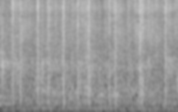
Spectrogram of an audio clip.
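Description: Scattered claps from an audience at a religious gathering with a habib, a handful of sharp individual hand claps spread unevenly over a couple of seconds rather than full sustained applause.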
